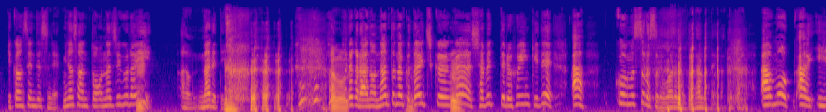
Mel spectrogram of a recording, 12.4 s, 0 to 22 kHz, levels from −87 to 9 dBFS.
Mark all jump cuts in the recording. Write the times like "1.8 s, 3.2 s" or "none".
5.2 s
